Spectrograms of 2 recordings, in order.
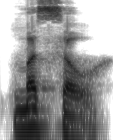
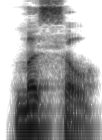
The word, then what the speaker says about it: muscle: no final clim eh temos mais um aqui muscle muscle mus não é mus não é mus sei lá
